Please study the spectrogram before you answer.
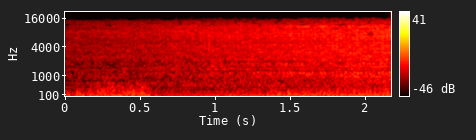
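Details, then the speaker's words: Engine after an oil change from the wrong oil: smooth steady idle, previous ticking gone, just an even low hum; the wrong oil was the cause. "guys there's no ticking anymore it's so much quieter oh my gosh that is so cool"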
